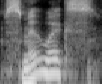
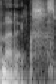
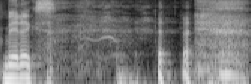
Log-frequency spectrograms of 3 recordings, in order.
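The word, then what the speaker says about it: Smithwick's: And then I think as far as the beer goes, obviously regular Guinness Smidwix. Yeah, it's it's pronounced Smidix. Smidix.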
